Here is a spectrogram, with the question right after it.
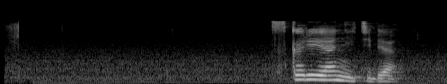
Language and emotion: Russian, neutral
